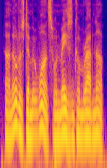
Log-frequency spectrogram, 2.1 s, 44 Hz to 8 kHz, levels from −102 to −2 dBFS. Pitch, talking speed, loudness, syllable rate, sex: 120 Hz, 280 wpm, -15 LUFS, 7.3 syllables/s, male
